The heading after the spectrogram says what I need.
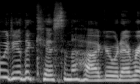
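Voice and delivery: usual speaking voice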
